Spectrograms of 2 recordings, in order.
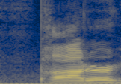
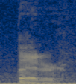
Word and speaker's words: Patter: Okay, so it's like batter, but Patter.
